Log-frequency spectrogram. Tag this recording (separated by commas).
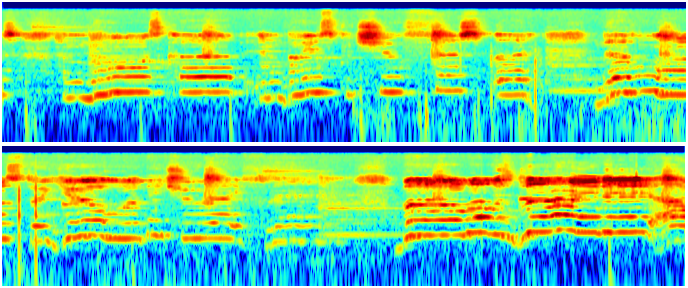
Music, Female singing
